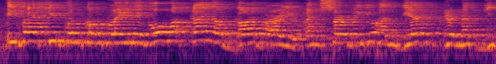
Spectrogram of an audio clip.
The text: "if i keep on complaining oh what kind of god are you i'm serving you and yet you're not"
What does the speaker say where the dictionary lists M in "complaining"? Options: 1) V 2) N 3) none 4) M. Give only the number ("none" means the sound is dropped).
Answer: 4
